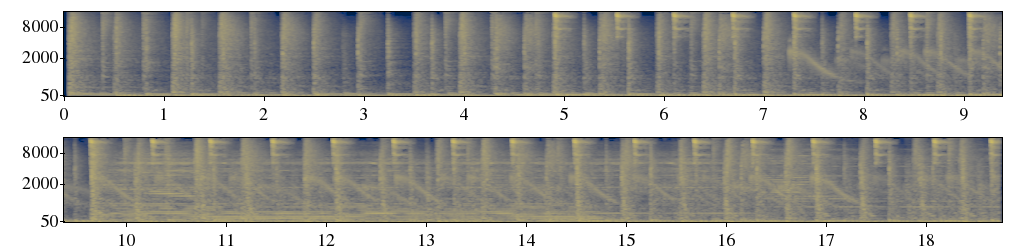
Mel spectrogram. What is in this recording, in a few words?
drums fast; heroic; The battlefield sketch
